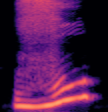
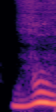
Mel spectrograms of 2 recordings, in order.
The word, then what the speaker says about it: vous: S and A will do a liaison together. Vous vous appelez, appelez comment?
